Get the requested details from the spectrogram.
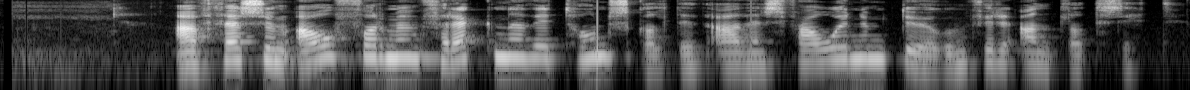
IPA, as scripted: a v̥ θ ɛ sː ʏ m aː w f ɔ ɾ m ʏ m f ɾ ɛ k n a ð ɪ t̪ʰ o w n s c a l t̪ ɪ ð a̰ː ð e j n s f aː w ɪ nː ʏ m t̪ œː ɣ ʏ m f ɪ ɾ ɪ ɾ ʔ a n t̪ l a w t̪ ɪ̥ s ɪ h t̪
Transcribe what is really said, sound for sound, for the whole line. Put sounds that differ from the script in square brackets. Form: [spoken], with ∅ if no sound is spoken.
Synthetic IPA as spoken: a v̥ θ ɛ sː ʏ m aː w f ɔ ɾ m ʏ m f ɾ ɛ k n a ð ɪ t̪ʰ o w n s [k] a l t̪ ɪ ð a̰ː ð e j n s f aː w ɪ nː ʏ m t̪ œː ɣ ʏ m f ɪ ɾ ɪ ɾ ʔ a n t̪ l a w t̪ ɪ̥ s ɪ h t̪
